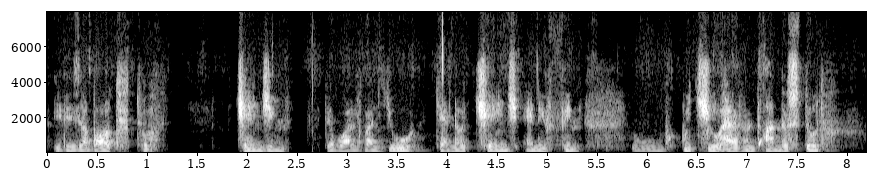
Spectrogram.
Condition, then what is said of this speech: Stuttering. I'm struggling with words because I'm stuttering.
